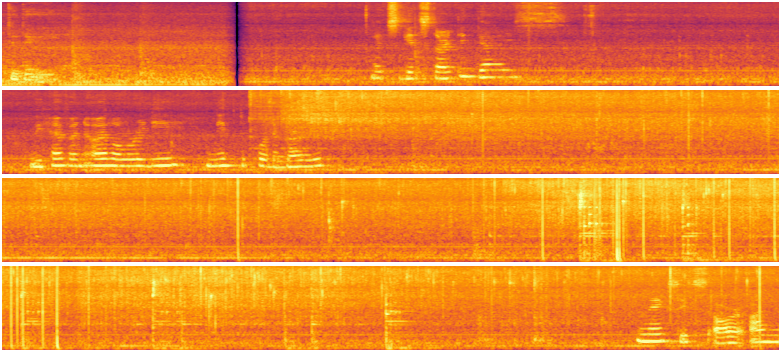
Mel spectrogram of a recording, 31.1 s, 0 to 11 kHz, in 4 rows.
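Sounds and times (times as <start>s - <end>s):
garlic sizzling in oil: 10.2s - 31.0s.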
